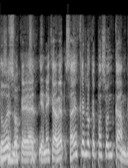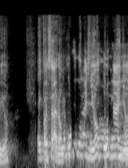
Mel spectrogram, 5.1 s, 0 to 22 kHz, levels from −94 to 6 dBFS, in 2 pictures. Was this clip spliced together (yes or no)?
no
